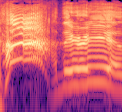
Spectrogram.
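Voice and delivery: sudden loud, high exclaim; mock delighted shout; joyful surprise. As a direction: burst out in delight at seeing him. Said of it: "you're like".

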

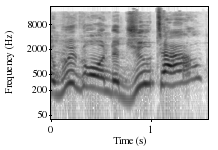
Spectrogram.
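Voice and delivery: eager, laughing announcement; great enthusiasm. Retold or imitated. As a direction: say it gladly, laughing, no idea it's wrong. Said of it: "I said it again with great enthusiasm".

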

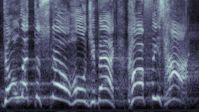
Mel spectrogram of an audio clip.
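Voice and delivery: loud, high begging pastor plea; desperate pastor. Retold or imitated. Mocking a pastor begging his church to come. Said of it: "so desperate".

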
